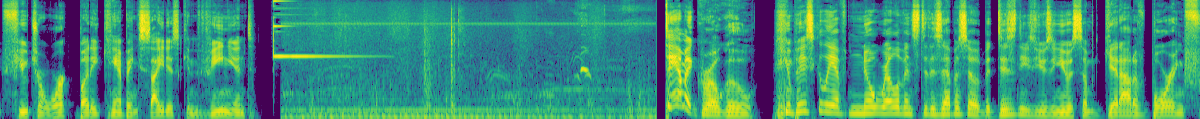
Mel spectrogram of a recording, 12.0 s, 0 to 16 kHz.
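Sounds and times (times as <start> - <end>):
bell-like ding: 2.8 - 4.1
steady low hum: 2.8 - 6.6.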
